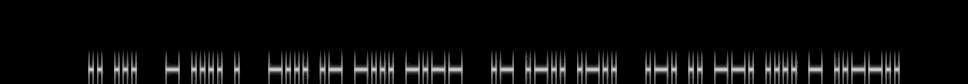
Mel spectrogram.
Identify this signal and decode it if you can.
Morse code, heard as a keyed tone, about 28 wpm, 700 Hz. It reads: IS THE BABY ALL RIGHT?
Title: Sentences from Top 1300 Words 28wpm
